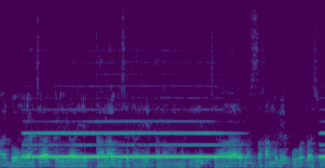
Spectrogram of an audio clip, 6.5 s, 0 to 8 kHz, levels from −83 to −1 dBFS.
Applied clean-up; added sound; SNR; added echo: none; Wind instrument, woodwind instrument; -4 dB; reverberation time 1.3 s.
